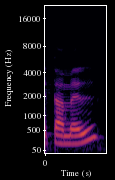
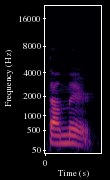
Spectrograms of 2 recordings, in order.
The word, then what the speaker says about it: Tamil: the L sound so they instead say tamil or polym or male you know I mean it's okay you can live with that but the correct way of pronouncing it is thummer another word is the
